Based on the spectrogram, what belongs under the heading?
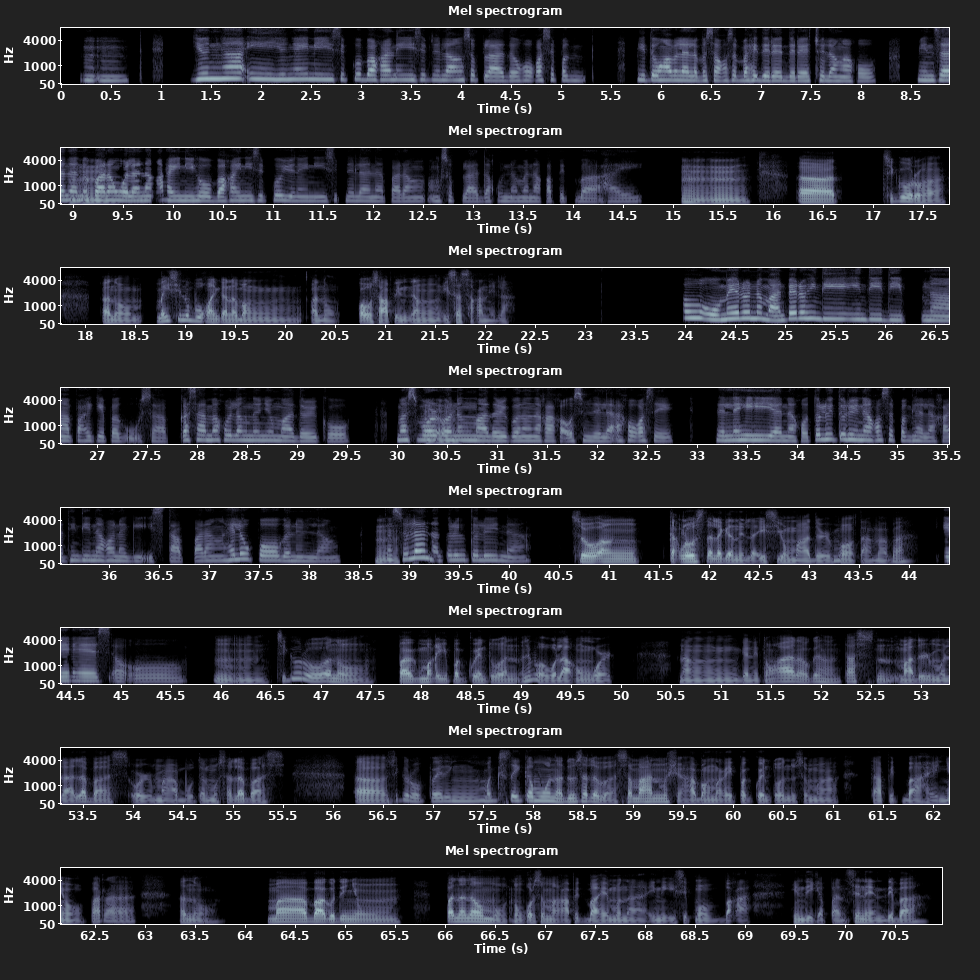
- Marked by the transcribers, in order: tapping; other background noise
- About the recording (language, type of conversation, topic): Filipino, advice, Paano ako makikipagkapwa nang maayos sa bagong kapitbahay kung magkaiba ang mga gawi namin?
